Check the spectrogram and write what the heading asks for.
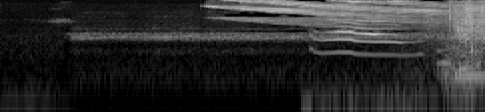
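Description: A cartoon cat's short meow that bends in pitch near the end. It comes over a steady high tone and a shimmer of high falling notes that begin about halfway through.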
